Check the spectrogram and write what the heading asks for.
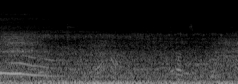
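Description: Steady low background rumble with faint voices.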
